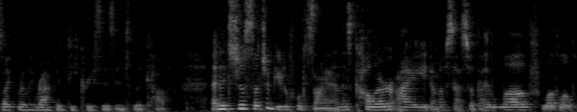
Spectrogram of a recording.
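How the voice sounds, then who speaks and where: A woman's voice: medium pitch, creaky, darkish tone, recorded from a distance. A woman vlogging casually about her knitting, rambling with lots of fillers and sounding stuffy from a runny nose. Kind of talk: casual show-and-tell chat.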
